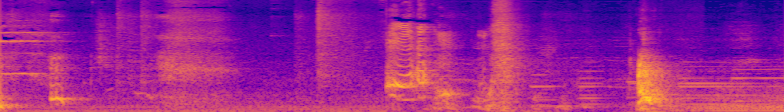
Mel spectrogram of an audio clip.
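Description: A baby laughing and squealing in short bursts, three of them in the second half, the last the loudest, with music in the background.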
